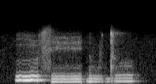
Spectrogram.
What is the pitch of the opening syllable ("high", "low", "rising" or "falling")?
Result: high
